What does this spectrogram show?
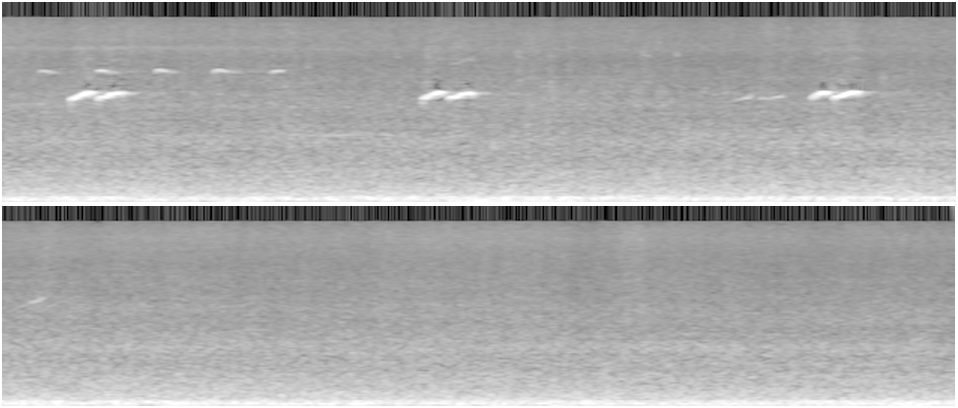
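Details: Grey-tailed Tattler, a migrant wader from Siberia, on the intertidal mudflat at Burnett Heads Boat Harbour, Queensland, Australia, while dissecting a fiddler crab, gives a few short, high, upslurred whistles, often doubled, over a steady low traffic or wind rumble.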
